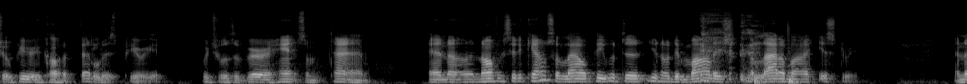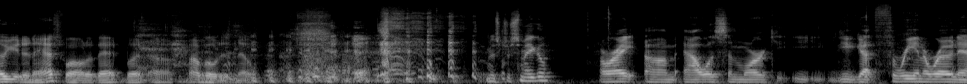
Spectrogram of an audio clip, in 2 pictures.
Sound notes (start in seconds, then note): 13.8 laughter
